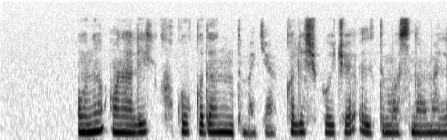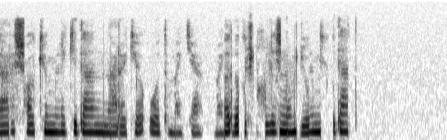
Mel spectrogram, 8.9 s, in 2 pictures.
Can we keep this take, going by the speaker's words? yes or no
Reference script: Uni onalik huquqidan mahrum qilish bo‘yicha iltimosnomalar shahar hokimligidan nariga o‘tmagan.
no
